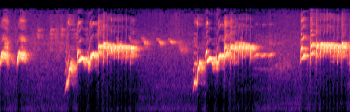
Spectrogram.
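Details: Song of a white-rumped shama meant to draw replies from other shamas: sweeping upslurred notes leading into long rattling high trills, three phrases in seven seconds.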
